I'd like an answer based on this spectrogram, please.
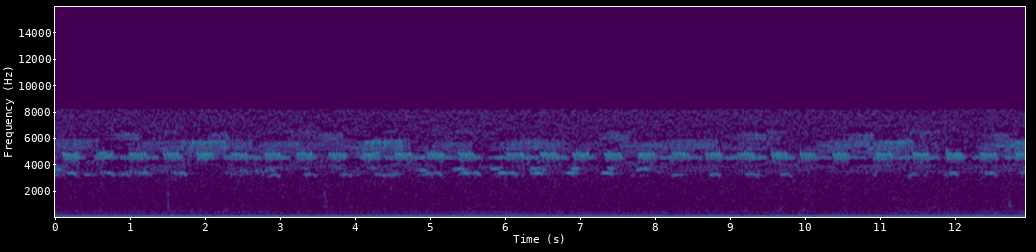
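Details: Wild crickets in eastern Botswana, recorded 21 May at 2:30 AM: shrill, rhythmic chirp pulses repeating without pause, two or more voices interleaving, a low steady hum underneath.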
